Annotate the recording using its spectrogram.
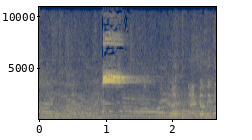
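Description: A referee blows a short, sharp whistle blast.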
